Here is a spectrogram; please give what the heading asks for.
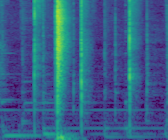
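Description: A few sharp hand claps, about four, spaced irregularly over a low steady hum, with the second clap the loudest and the rest crisp and brief. No one speaks.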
